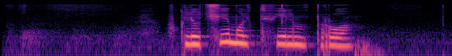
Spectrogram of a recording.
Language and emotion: Russian, neutral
